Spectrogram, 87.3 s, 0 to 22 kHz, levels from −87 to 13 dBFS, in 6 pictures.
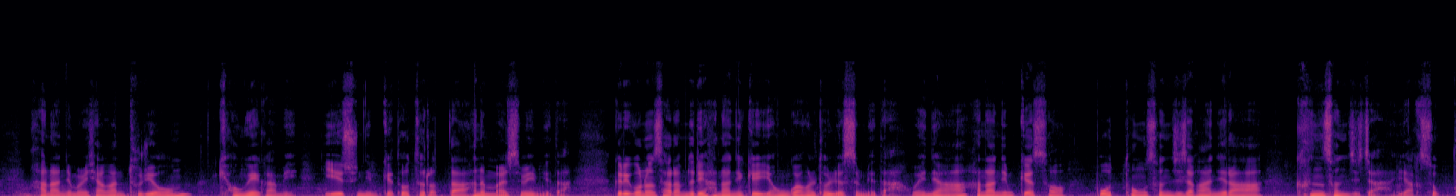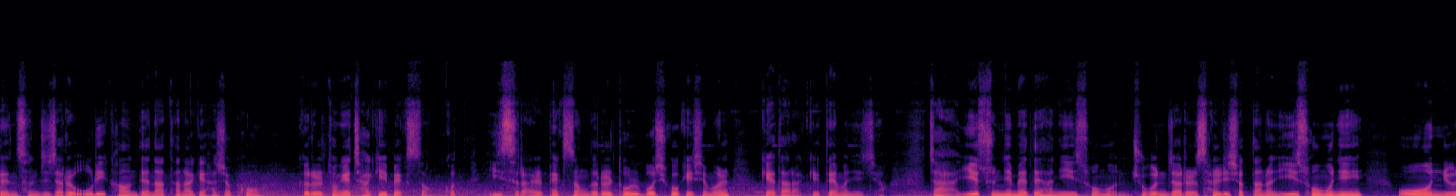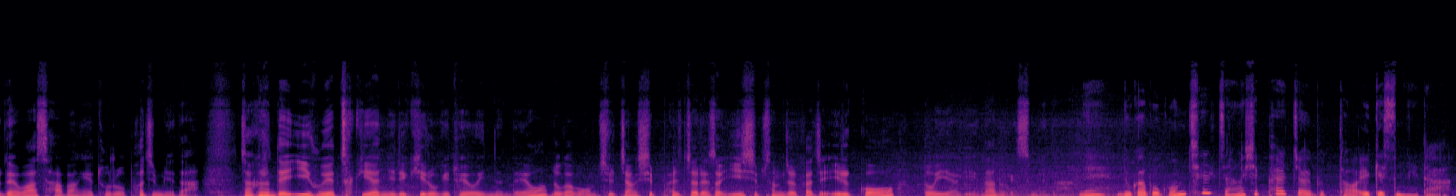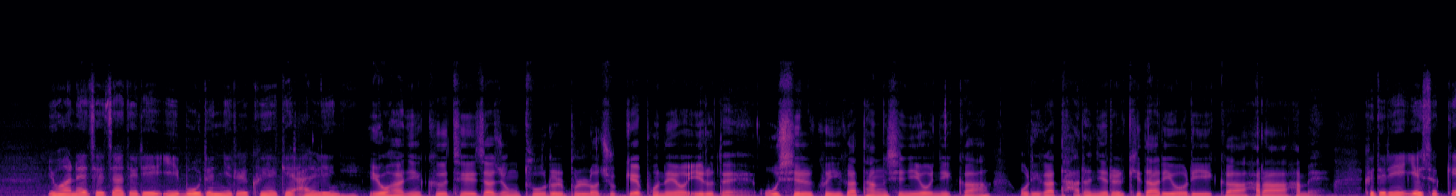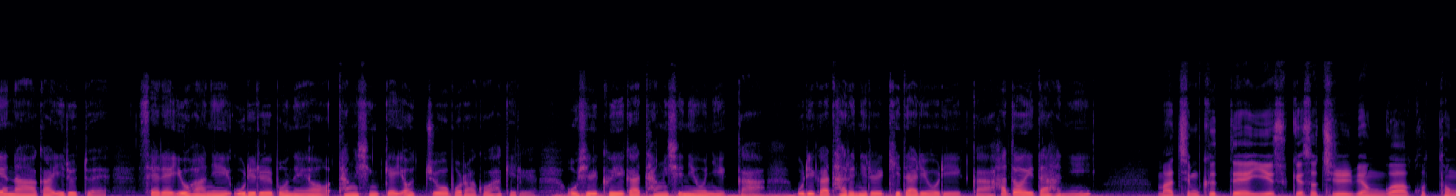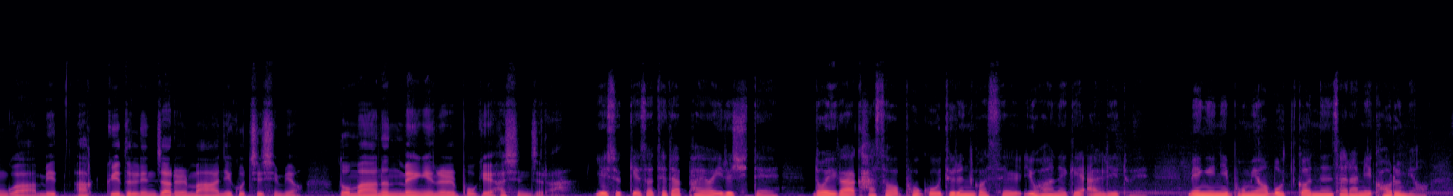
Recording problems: rain or running water; faint; throughout; 20 dB below the speech

